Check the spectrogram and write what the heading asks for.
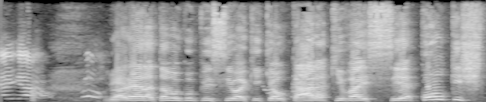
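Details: Adult male speaker; normal adult speech.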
